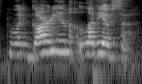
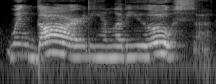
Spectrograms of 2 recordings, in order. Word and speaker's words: Wingardium Leviosa: "Wingardium Leviosa," he shouted, waving his long arm like a windmill. "You're saying it wrong," Harry heard Hermione snap. "It's Wingardium Leviosa. Make the gar nice and long."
